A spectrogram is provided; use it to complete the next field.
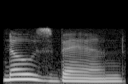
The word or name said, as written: noseband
